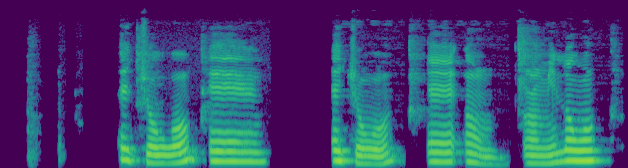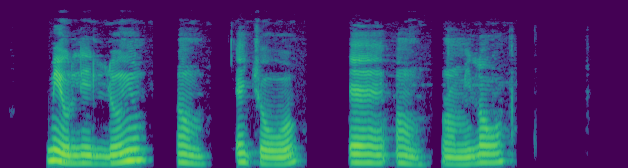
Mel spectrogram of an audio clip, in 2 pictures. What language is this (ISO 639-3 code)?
yor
